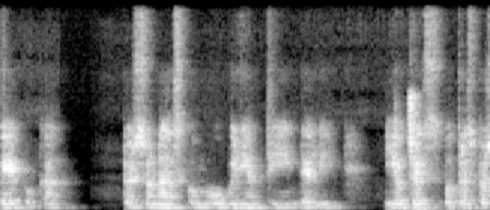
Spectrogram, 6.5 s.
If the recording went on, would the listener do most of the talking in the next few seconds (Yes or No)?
No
